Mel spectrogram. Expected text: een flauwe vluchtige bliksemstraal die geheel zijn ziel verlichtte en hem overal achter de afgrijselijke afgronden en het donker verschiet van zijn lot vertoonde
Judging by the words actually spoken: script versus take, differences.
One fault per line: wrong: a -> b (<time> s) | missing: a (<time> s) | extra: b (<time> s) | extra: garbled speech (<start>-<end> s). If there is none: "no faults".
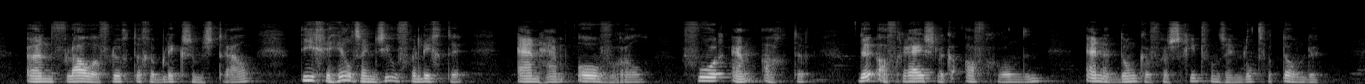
extra: voor en (6.8 s)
